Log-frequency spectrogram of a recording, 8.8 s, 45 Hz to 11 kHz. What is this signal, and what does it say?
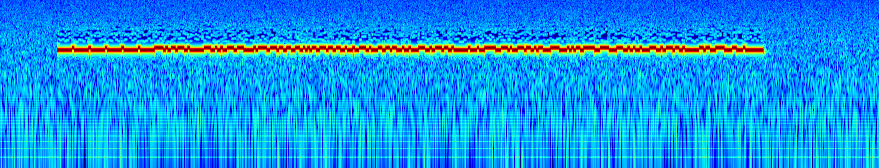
RTTY (45.45 baud, 170 Hz shift), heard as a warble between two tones, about 2200 Hz centre. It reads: NAME IS PAUL, QTH BOSTON, LOC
